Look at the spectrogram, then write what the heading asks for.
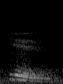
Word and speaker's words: his: que la S española, pero la S aquí se pronuncia como la Z inglesa, his, his, ok, la puntita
